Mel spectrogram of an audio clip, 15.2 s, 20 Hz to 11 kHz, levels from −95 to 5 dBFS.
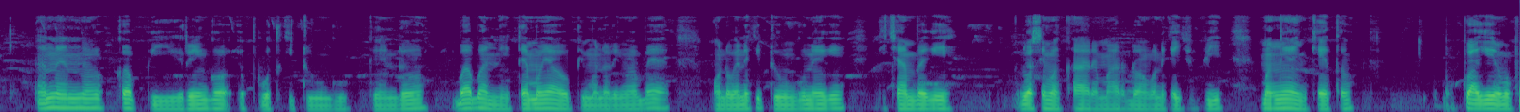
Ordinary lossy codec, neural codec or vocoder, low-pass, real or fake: none; none; 7.2 kHz; real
